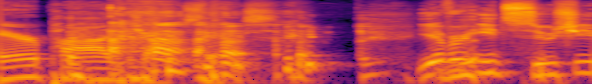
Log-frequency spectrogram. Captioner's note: laughter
